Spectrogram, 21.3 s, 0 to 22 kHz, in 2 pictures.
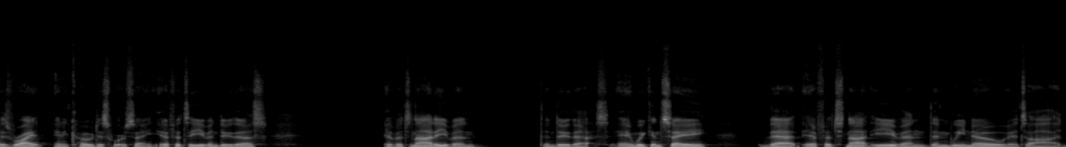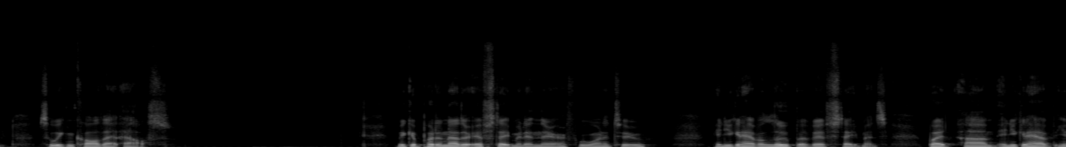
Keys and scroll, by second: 6.3-7.9 typing, 9.0-10.5 typing, 11.8-14.8 typing, 16.3-17.0 typing, 17.4 Up, 17.5 Right, 17.8 Right, 18.1 Right, 19.5 Down, 20.3 Up, 20.6 Right.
